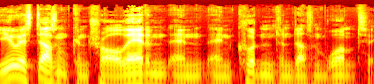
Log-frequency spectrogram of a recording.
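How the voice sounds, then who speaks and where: Using an unremarkable speaking voice, a man talks with ordinary pitch variation. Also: very clean recording, silent background. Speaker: former internet governance organization chairman and lawyer. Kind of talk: panel discussion.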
